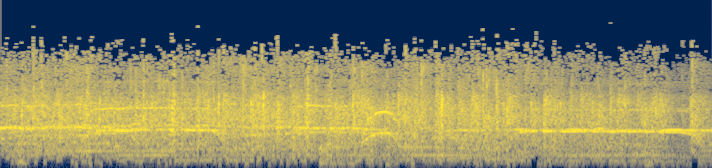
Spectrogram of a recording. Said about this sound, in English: Let's give them a great round of applause. They do a fantastic job.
